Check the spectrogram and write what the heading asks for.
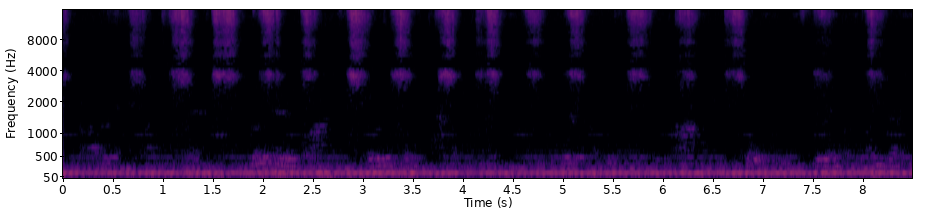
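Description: Faint short scraping strokes, about two a second, of a Gillette Super Adjustable "Black Beauty" double-edge safety razor with a new Derby Premium blade cutting lathered stubble on the upper lip. A steady low hum runs underneath.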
